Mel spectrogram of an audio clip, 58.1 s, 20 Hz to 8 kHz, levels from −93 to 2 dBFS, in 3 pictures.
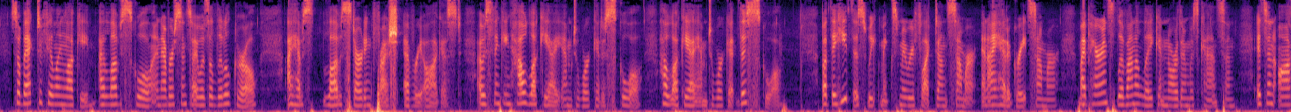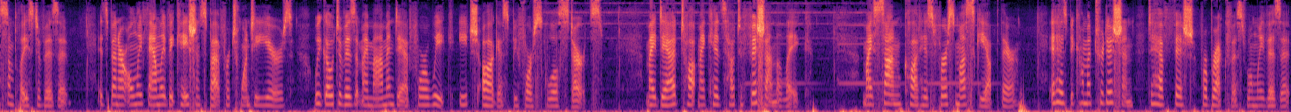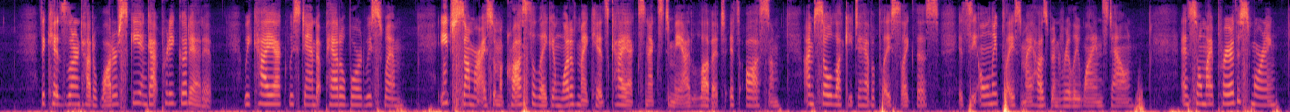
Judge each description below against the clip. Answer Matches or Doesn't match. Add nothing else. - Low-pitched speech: Doesn't match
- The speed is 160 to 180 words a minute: Doesn't match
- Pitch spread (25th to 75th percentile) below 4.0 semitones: Matches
